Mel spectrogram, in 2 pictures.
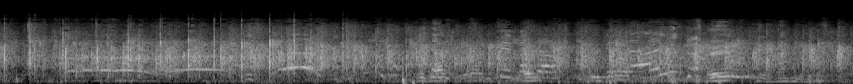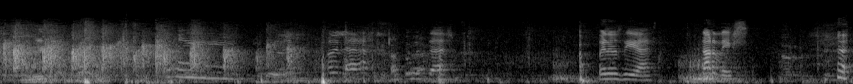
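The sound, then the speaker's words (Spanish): Sustained audience applause for actress Clara Alvarado of La Casa de Papel as she enters the show's stage, a dense wash of many hands clapping that runs the whole length, with voices and cheers mixed in and the clapping thinning slightly toward the end. “Fuerte aplauso a Clara Alvarado, por favor.”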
